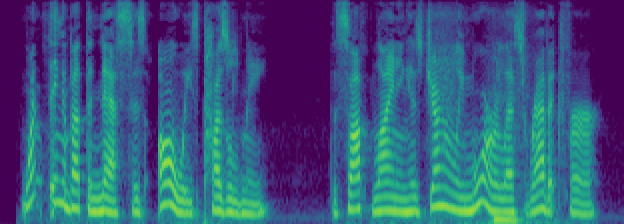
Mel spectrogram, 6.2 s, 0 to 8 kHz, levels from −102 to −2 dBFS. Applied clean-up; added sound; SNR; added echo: none; Breathing; 9 dB; none.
